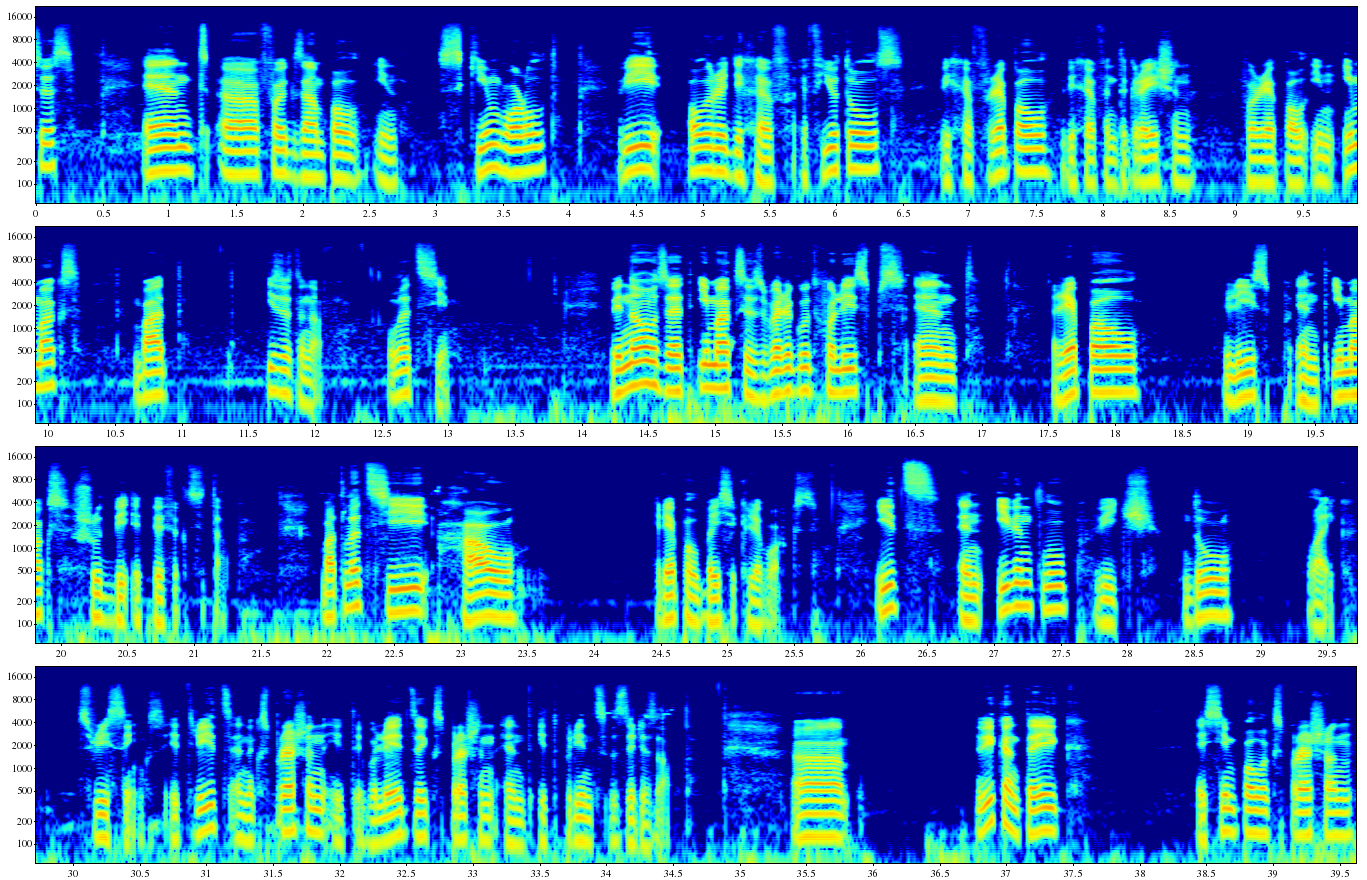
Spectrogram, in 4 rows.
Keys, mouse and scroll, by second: 14.0 ctrl+n, 14.6 ctrl+g, 14.9 ctrl+space, 15.0 ctrl+e, 15.6 ctrl+g, 21.6 ctrl+n, 21.7 ctrl+n, 21.9 ctrl+n, 22.0 ctrl+n, 22.2 ctrl+n, 22.8 ctrl+n, 35.7 super+f, 36.7 super+f, 36.9 ctrl+z, 39.1-39.6 typing.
